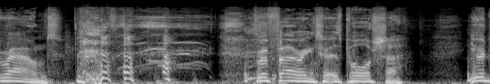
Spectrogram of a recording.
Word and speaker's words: Porsche: company's name is pronounced porsche in german orthography the word ending in e is not silent biz instead a stressed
